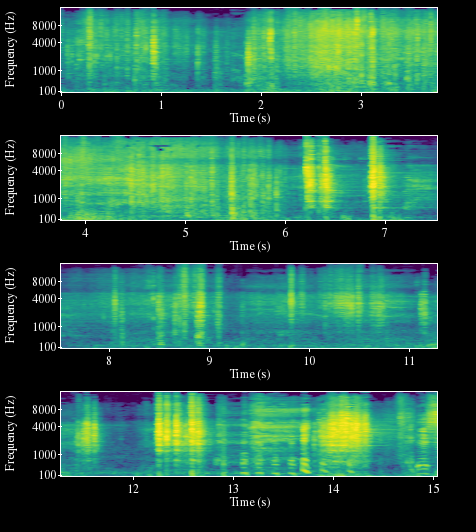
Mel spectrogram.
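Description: A heavy steel floor jack is hauled out of its cardboard box, with the cardboard scraping and rustling. It is then set down on concrete with two loud sharp knocks about six seconds in. Lighter metallic clicks and rattles follow, with a quick run of them near the end.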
